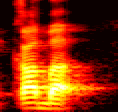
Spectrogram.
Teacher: Tidak seperti yang saya bunyikan sebab saya berhenti kat sini. Kalau kita wakaf kat sini, qaba, tu banyak kuat lantunannya. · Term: qalqalah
